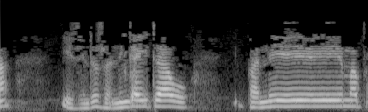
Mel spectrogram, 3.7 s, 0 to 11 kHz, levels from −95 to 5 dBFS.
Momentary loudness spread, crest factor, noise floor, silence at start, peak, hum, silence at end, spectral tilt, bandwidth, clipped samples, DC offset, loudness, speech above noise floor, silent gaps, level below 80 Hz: 10 LU; 18 dB; -50 dBFS; 0 s; -6 dBFS; none; 0 s; -12 dB/octave; 5.8 kHz; under 0.1%; under 0.1%; -22 LUFS; 29 dB; none; -62 dBFS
